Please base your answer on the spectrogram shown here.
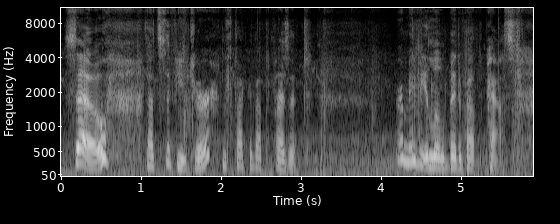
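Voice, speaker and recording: A woman hosting her own podcast, chatting in an unhurried way with frequent ums and pauses, recorded on a phone. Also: medium pitch, lively intonation, a little hiss or hum. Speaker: podcast host. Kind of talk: casual chat.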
